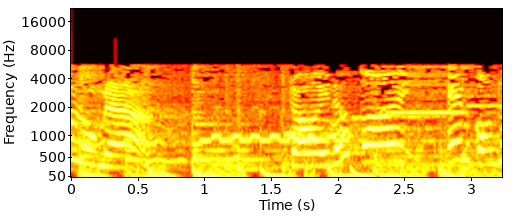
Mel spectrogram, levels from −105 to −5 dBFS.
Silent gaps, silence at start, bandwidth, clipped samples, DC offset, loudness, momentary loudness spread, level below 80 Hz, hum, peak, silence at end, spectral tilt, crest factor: none; 0 s; 5.8 kHz; under 0.1%; under 0.1%; -14 LUFS; 7 LU; -26 dBFS; none; 0 dBFS; 0 s; -8 dB/octave; 14 dB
